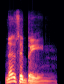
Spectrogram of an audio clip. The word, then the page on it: nota bene: British English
